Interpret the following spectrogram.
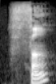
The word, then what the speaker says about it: feint: Feindre, feint. peindre, peint, teindre, teint. Okay, as usual, final T not pronounced. Atteint, éteint, fin, peint, teint.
